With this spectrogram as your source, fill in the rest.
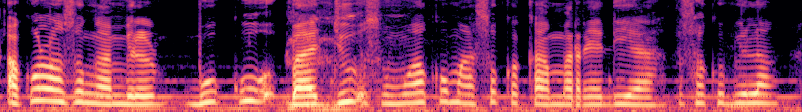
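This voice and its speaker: Young woman guest, kinda high voice, chatty storytelling, does little voices for people she quotes, faint music behind. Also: fast talker. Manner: lively, acts out quoted people in changed voices; mixes casual slang and English words. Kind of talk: casual storytelling of a ghost experience.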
